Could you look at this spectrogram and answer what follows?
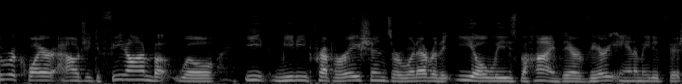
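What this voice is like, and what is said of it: Usual voice. Nothing is said of it.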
